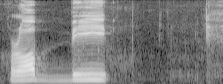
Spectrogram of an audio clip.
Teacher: ایک بات یاد رکھیں آپ، را کے اوپر زبر یہاں پیش ہو، را کو پر پڑھیں گے یعنی موٹا کر کے پڑھیں گے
